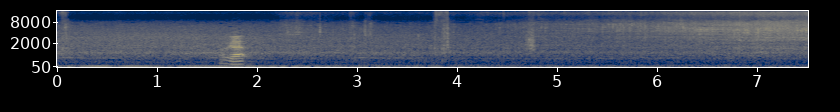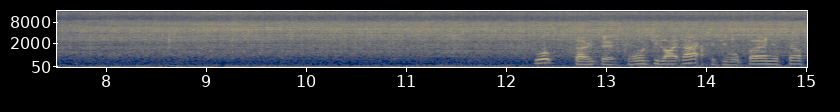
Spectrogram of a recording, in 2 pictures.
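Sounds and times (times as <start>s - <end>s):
squid sizzling in oil: 4.8s - 15.0s.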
